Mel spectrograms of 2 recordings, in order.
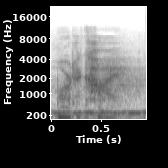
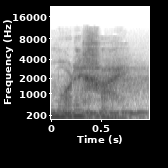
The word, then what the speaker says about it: Mordecai: But Haman, the son of Hammedatha the Agagite, was in great honor with the king, and he sought to harm Mordecai, or Mordechai, depending on where you're from, how it's pronounced, and his people because of the two eunuchs of the king who were put to death.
